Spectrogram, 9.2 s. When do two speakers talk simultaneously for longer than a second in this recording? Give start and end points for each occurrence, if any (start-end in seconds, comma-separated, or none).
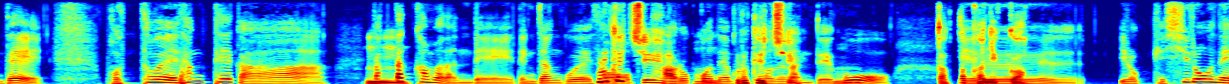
4.4-6.5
